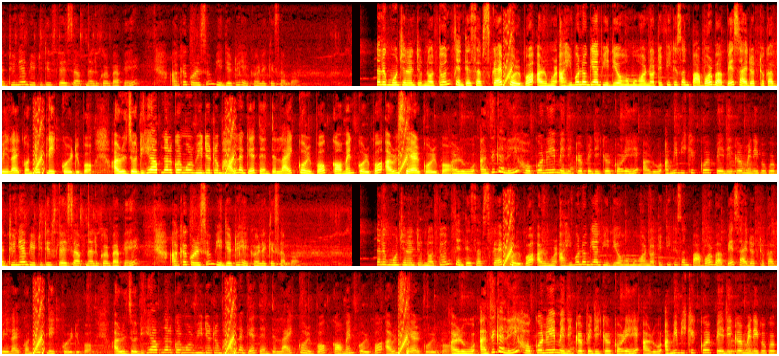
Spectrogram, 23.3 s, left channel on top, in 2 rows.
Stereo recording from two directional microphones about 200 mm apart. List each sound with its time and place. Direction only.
0.0 s speech: 5° left (ahead or behind)
5.6 s a woman's voice: 40° left (ahead or behind)
12.0 s speech: centre (ahead or behind)
12.3 s a woman's voice: 45° left (ahead or behind)
14.9 s speech: centre (ahead or behind)
15.2 s a woman's voice: 40° left (ahead or behind)
17.5 s speech: centre (ahead or behind)
17.7 s a woman's voice: 45° left (ahead or behind)
18.3 s speech: centre (ahead or behind)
